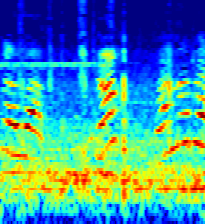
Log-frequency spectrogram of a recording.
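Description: A child's high voice, vocalizing without clear words in short rising and falling sweeps.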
